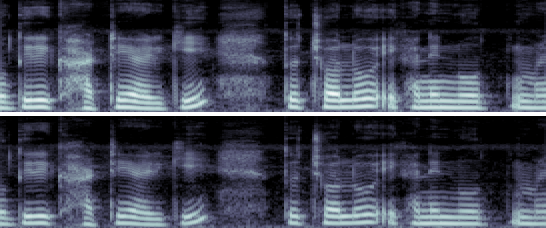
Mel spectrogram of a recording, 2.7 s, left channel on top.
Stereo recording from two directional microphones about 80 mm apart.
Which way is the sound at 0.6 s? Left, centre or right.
Left.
